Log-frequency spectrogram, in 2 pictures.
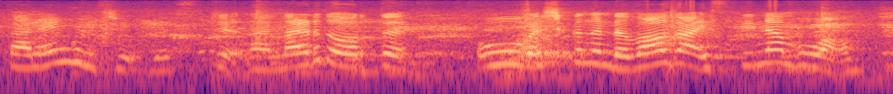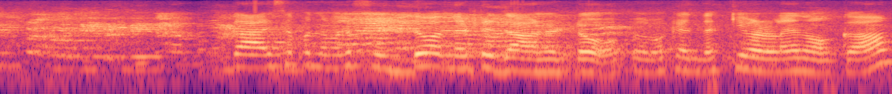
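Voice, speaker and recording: Over a noisy crowd, a woman with a high-sitting voice talks at a quick pace to her viewers, whom she addresses as guys. This travel vlogger is chatty and full of exclamations, filming casually on her phone from a sunny rooftop terrace before heading indoors amid loud background noise.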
